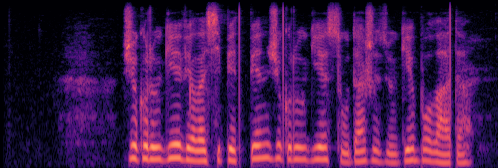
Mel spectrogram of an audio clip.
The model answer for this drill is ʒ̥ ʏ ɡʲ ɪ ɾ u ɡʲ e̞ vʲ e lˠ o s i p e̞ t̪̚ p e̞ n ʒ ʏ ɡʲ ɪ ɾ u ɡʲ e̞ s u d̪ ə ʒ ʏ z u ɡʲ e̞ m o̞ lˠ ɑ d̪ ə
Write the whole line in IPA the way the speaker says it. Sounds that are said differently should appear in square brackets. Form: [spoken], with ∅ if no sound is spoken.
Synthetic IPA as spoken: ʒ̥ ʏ ɡʲ ɪ ɾ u ɡʲ e̞ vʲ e lˠ o s i p e̞ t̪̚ p e̞ n ʒ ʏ ɡʲ ɪ ɾ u ɡʲ e̞ s u d̪ [ɑ] ʒ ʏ z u ɡʲ e̞ [b] o̞ lˠ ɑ d̪ ə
